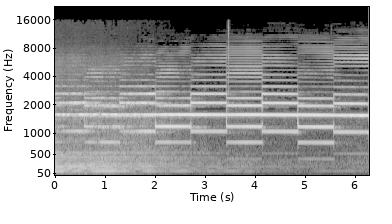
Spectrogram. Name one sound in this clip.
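A vehicle engine hums as it drives closer.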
